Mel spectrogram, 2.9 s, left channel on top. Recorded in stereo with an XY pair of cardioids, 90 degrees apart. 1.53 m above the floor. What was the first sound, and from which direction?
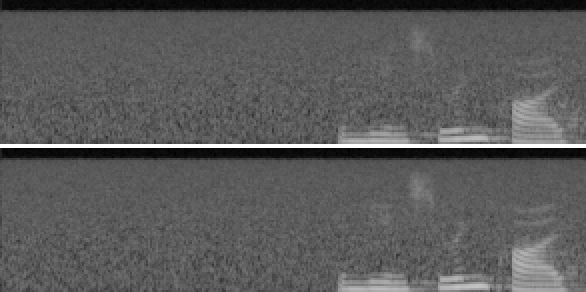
A woman speaking, 25° right.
